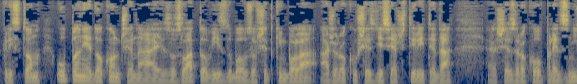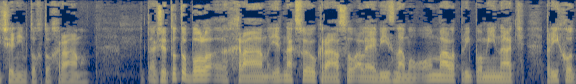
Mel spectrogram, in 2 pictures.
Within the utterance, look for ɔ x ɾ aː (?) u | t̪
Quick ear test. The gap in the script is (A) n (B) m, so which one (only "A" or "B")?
B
